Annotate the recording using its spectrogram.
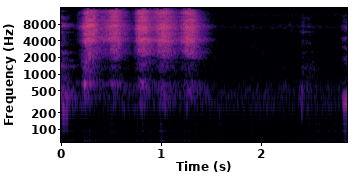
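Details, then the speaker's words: Three harsh, hissing breaths in quick succession, acted (simulated) laboured breathing and shortness of breath in a person claiming heavy cough after swallowing tobacco while smoking. "Sesek ini. Oke, Bib. Dah, tak tunggu ya, Beb. Sesek ini udah enggak kuat nih, Beb."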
